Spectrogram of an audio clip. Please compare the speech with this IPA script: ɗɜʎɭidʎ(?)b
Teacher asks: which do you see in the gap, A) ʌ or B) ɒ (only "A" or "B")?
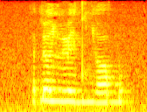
A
